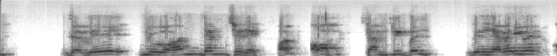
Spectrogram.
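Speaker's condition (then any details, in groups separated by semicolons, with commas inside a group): Cerebral palsy; affects coordination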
